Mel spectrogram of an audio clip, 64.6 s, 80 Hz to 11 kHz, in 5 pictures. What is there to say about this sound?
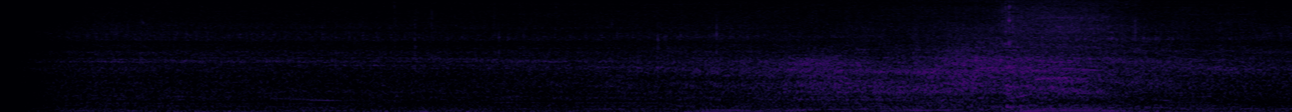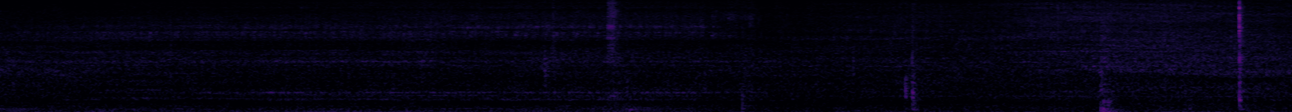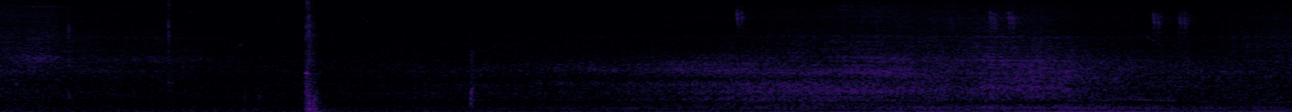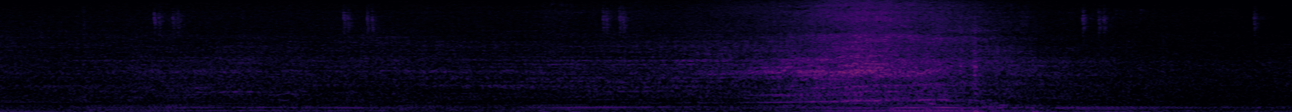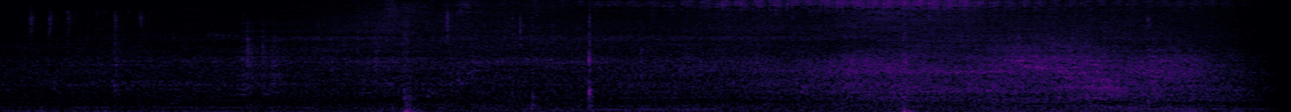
Carpark ambience
Cars slowly driving round a car park. Petrol and diesel cars can be heard, something that might not be true in a few years :)
Zoom H5 internal mics.
ambiance, ambience, ambient, atmosphere, car, carpark, cars, city, closing, diesel, doors, driving, engine, engines, field-recording, lot, opening, park, parking, petrol, slow, traffic, uk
